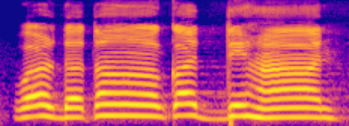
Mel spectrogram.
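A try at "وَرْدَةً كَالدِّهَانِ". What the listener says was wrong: کدیہان نہیں، پھر سے آپ نے کدیہان پڑھا. وردتن کدیہان.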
